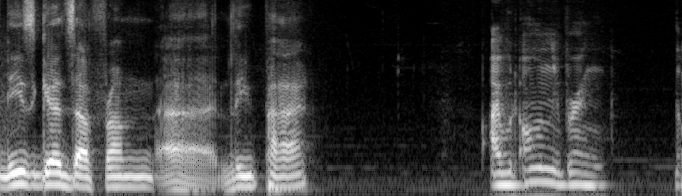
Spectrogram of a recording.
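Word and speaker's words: Lieu'Paix: I come from the city of Liu Pai in the Diplomatica. How do you spell that? Liu Pai, so it's Lieu, and then a apostrophe, Paix, or Liu Pai.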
